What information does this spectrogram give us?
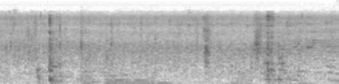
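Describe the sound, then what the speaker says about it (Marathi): Rain falls softly and steadily in the background, a quiet wash with a few louder drops and knocks, while faint voices murmur nearby. "थांबतोय वाटतं पाऊस"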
